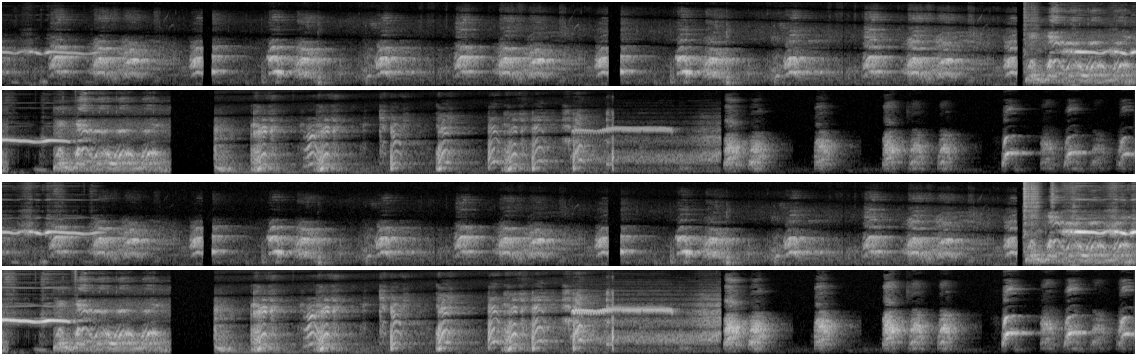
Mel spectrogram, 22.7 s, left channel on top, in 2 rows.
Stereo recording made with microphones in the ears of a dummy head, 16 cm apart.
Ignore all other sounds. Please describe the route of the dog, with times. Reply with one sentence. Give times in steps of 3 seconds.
You can hear the dog on the left from 0 s, in the centre from 12 s and on the right from 15 s.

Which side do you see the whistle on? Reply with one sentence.
You can hear the whistle on the right.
